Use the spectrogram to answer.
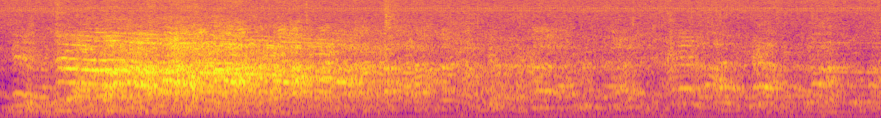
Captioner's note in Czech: smích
